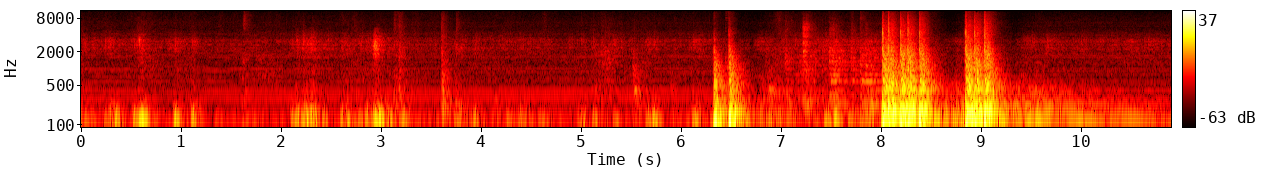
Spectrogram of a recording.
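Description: Drum kit: a few quiet knocks and taps for about six seconds, then a loud hit about six seconds in and a pair of loud crashes with cymbal around eight to nine seconds in, as the drummer warms up. A low note rings on steadily after the last crash.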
